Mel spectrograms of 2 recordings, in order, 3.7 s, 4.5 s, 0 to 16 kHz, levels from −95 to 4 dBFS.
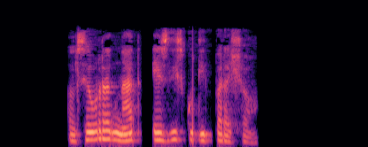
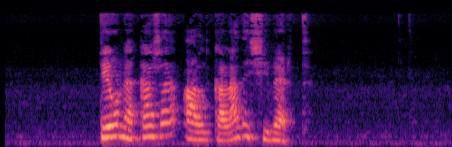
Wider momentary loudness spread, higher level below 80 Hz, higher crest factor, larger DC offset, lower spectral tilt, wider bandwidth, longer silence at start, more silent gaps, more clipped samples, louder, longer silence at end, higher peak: first, 12 LU vs 8 LU; about the same, -62 dBFS vs -64 dBFS; about the same, 18 dB vs 20 dB; neither; about the same, -4.5 dB/octave vs -5.5 dB/octave; second, 7.8 kHz vs 11.5 kHz; second, 0.7 s vs 1 s; first, 1.44-1.53 s vs none; neither; about the same, -21 LUFS vs -22 LUFS; second, 1.1 s vs 1.45 s; about the same, -6 dBFS vs -4 dBFS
